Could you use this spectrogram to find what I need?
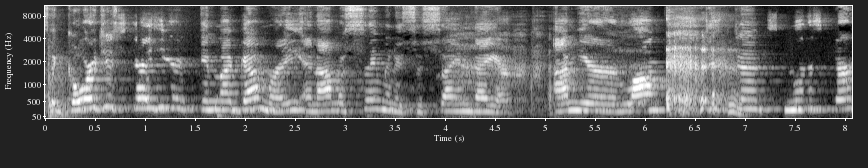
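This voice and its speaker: In a Southern US accent, a woman speaks at a fairly slow pace with a high pitch. Noticeable background noise and audible room echo are present. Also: ordinary pitch variation. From US South (Alabama). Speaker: minister. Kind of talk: sermon.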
